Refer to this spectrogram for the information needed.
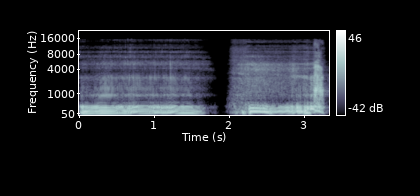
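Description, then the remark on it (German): A voice imitates a man snoring in a corner of a pitch-dark lobby, with two loud rattling breaths, a brief pause between them, the second ending in a raspy, snorting rush of air. “Irgendwann denke ich, Moment, ich höre doch ein Schnarchen da hinten aus der Ecke.”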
